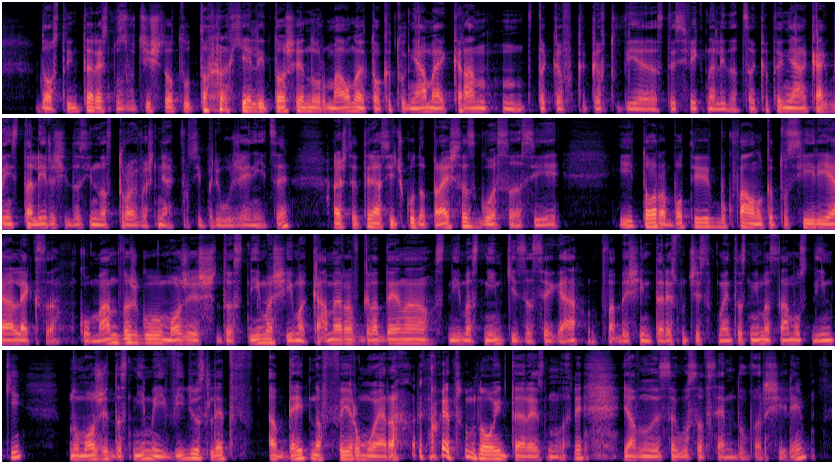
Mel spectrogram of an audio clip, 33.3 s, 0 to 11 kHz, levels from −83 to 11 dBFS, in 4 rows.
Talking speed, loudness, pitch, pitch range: 165 wpm, -21 LUFS, 105 Hz, 95-155 Hz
